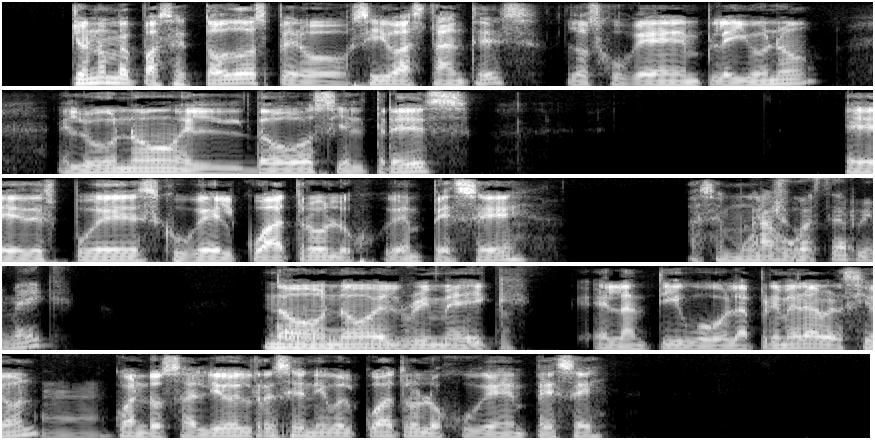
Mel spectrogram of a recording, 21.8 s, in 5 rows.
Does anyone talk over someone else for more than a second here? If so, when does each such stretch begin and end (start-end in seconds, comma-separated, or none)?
14.4-15.6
